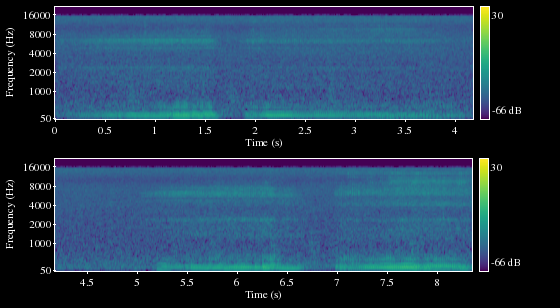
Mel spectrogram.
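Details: Soft, low snores on both in- and out-breaths, roughly one breath every three seconds, over faint room hiss; sleeper possibly having a bad dream: snoring.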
